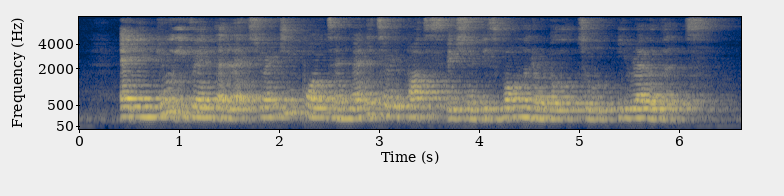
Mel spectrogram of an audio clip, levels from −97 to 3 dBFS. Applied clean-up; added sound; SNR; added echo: none; none; none; reverberation time 1.2 s.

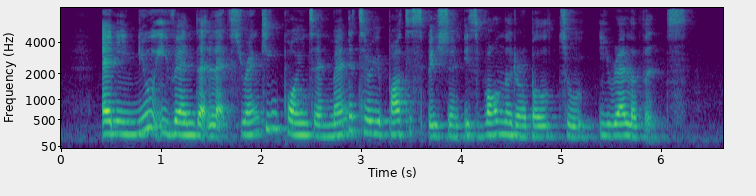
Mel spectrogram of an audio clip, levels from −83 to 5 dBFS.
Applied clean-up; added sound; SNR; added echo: none; none; none; none.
